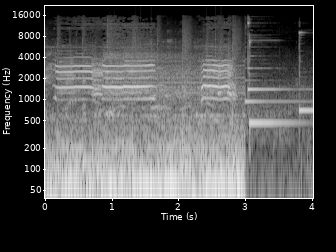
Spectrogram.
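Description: Wind rushing loudly over the on-ride microphone of the Twin Spin roller coaster, with high, held cries from riders over it. About three seconds in the ride sound cuts off abruptly, and a few struck chime-like notes ring out.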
